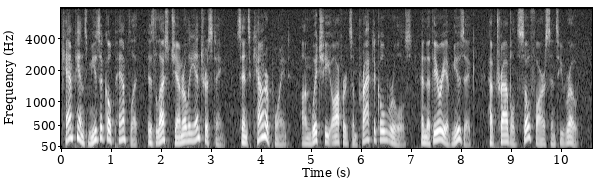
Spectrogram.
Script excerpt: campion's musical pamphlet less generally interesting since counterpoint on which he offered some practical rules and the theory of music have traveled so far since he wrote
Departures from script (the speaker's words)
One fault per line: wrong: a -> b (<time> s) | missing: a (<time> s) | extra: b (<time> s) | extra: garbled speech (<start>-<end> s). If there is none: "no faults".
extra: is (1.7 s)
